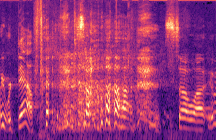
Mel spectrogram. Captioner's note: laughter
